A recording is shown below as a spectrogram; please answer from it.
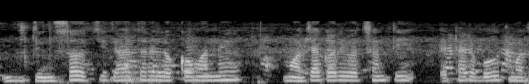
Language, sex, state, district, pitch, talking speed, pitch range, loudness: Odia, male, Odisha, Khordha, 185 Hz, 115 wpm, 175-195 Hz, -17 LUFS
